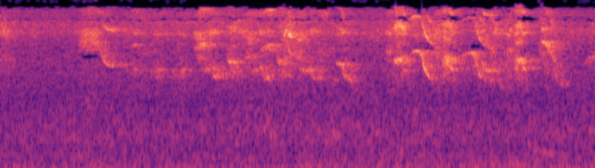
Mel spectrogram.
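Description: Passenger train rolling slowly past a station platform: a steady low rumble. From about a second in, birds chirp over it in many quick, falling notes, densest in the middle.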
